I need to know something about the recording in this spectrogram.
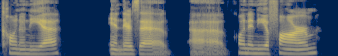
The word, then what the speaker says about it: Koinonia: It there's a many Anglicized pronunciations say it Koinonia, and there's a Koinonia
